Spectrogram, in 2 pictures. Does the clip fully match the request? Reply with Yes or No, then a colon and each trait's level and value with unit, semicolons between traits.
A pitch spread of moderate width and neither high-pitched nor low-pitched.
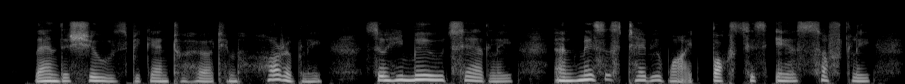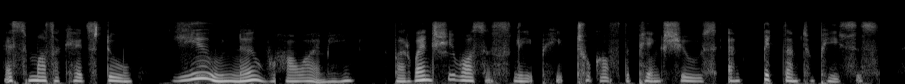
Yes: average, 4.4 semitones; medium, 160 Hz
